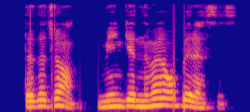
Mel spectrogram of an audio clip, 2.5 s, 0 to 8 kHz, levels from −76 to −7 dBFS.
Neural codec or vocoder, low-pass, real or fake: none; 7.2 kHz; real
